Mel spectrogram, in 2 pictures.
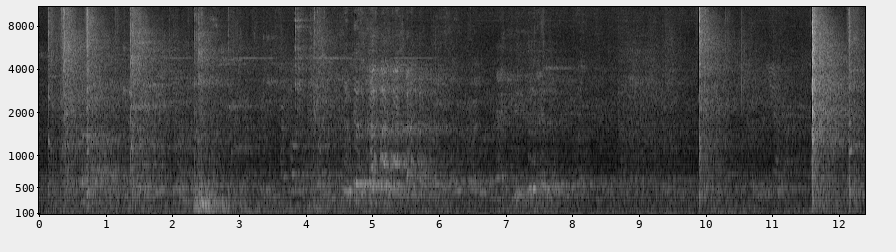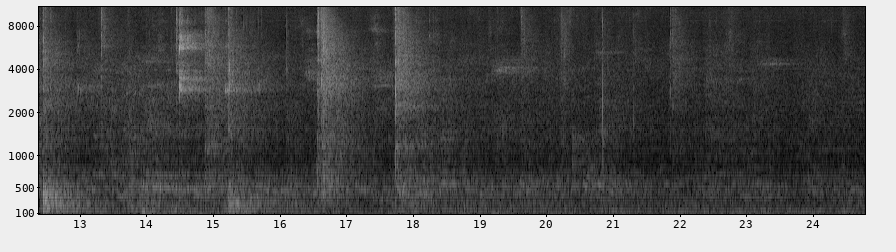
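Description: Shoes squeak on a wooden floor in a large echoing hall.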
